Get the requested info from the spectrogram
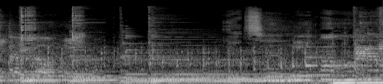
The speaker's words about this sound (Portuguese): Então, vamos brindar vamos ou não? Brindar. Vamos. Ah, a gente gosta de brindar. É, saúde.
